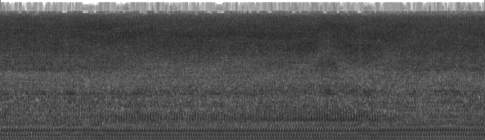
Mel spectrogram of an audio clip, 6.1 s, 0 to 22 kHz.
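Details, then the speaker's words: Pressure washer small engine, in a Craftsman 5.5hp Briggs & Stratton Intek 190 revival, warmed up after running about 10 minutes: steady, even single-cylinder drone at constant speed with no stumbles, knocks or rattles. Running healthy. "Well, this is turning out to be a good one. So after I shut that one off, I let that one run for, I don't know, maybe 10 minutes."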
